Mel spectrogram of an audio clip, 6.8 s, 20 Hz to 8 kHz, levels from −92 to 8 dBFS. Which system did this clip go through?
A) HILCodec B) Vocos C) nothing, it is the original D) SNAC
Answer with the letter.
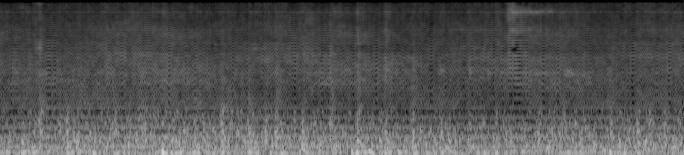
B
